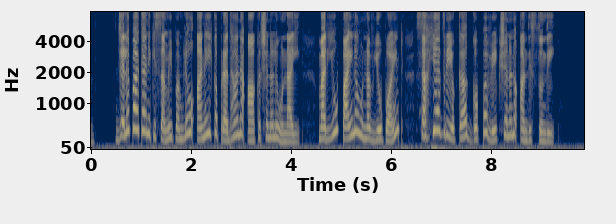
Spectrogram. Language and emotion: Telugu, neutral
